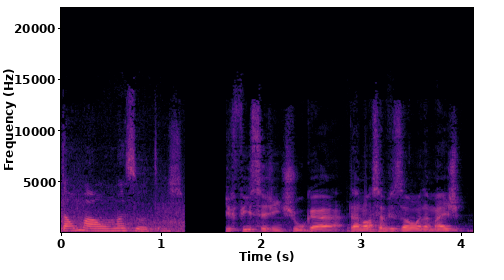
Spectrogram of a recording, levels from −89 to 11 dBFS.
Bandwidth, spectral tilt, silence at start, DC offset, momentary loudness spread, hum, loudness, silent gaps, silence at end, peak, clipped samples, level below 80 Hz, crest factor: 14.5 kHz; -5 dB/octave; 0 s; under 0.1%; 14 LU; none; -30 LUFS; 1.24-1.63 s; 0 s; -14 dBFS; under 0.1%; -62 dBFS; 16 dB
